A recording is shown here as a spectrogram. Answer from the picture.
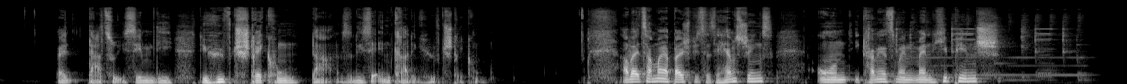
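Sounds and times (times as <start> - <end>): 
speech: 0.6 - 5.0, 5.8 - 10.3
phone alarm clock ringing: 9.4 - 10.9.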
